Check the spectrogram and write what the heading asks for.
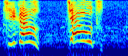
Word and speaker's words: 餃子: これは餃子と読むのかな。 – 違う、チャオズ。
